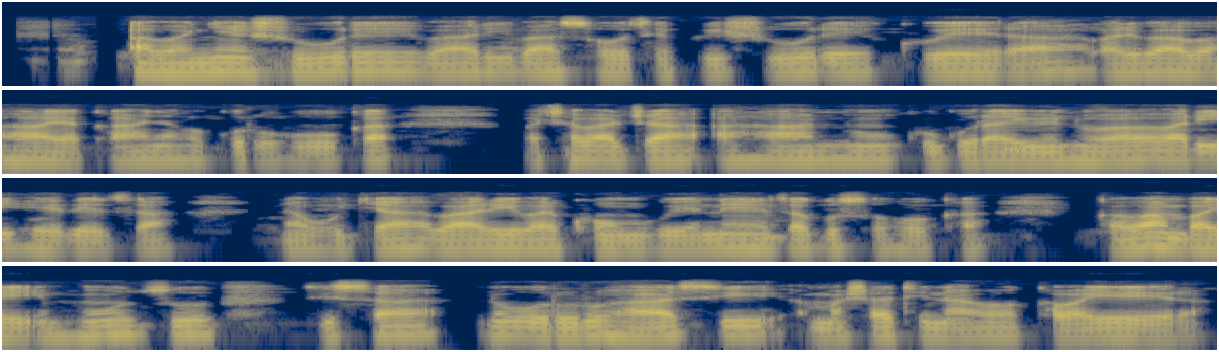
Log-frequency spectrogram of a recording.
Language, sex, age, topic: Rundi, male, 25-35, education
